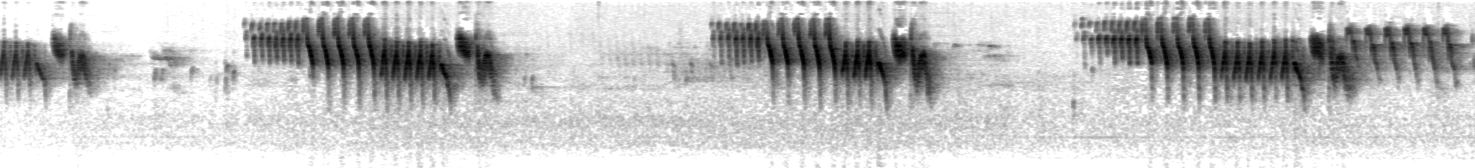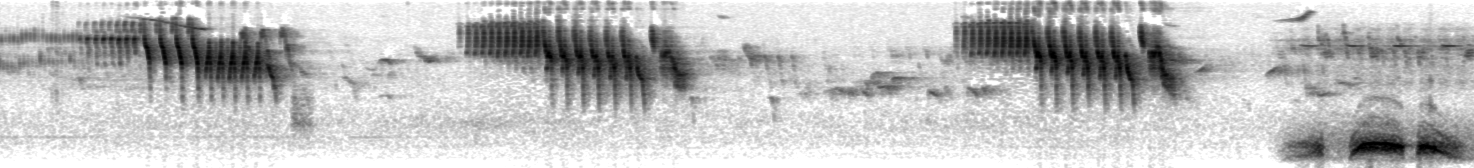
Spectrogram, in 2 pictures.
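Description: A songbird singing the same rapid, trilling phrase again and again, each phrase about two to three seconds long with a pause of a second or two between. Near the end a dove starts cooing low beneath it.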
